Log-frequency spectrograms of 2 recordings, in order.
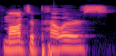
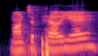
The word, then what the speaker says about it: Montpellier: um in the University of Montebello Montpellier sorry is that how you pronounce it yeah multiple yeah yeah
